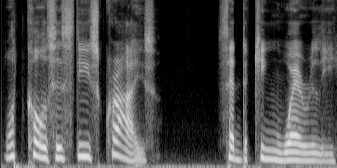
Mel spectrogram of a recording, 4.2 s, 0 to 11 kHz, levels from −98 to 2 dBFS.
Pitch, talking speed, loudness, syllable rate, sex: 185 Hz, 115 wpm, -16 LUFS, 3.5 syllables/s, female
